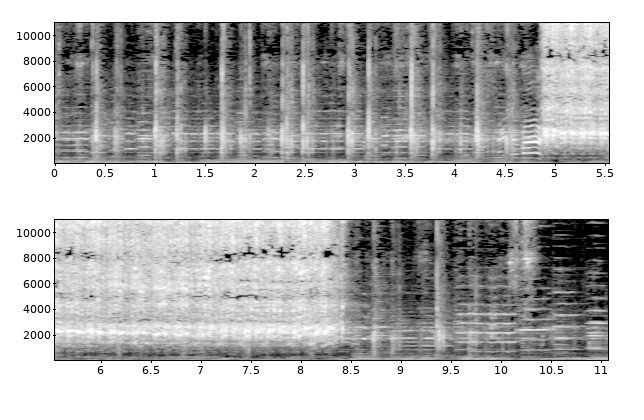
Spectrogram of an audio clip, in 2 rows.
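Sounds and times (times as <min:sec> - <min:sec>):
dance-band music with violin: 0:00.0 - 0:11.0
high-pitched rattling noise: 0:04.8 - 0:08.5.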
